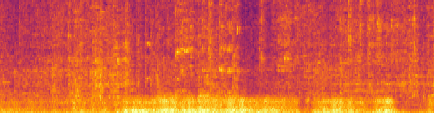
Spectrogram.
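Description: Freight train's gondola cars rolling past, a steady noise of steel wheels on the rails that grows louder about two seconds in.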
